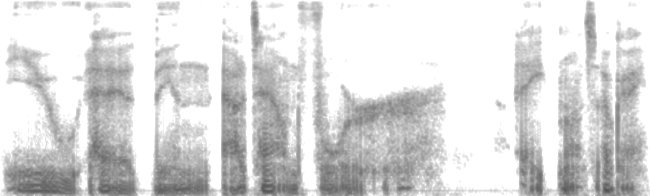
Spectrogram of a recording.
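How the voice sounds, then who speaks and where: A very husky, low-voiced vampire with a Southern drawl, acted by a man, murmurs close and dry in an intimate audio roleplay. He is gentle and protective, with a teasing charm, and takes his time over every phrase. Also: dry recording, heavily acted. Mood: careful, slow. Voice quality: breathy, gravelly. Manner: unhurried, soothing, half-whispered. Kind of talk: intimate scripted audio roleplay, addressing the listener.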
